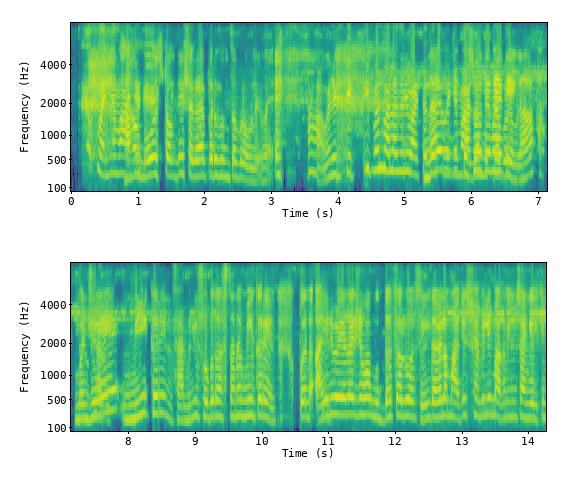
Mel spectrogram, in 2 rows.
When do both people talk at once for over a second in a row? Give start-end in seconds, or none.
5.3-6.7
